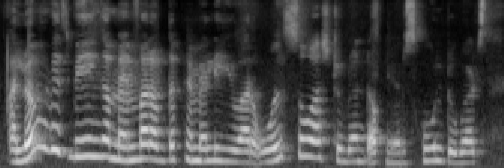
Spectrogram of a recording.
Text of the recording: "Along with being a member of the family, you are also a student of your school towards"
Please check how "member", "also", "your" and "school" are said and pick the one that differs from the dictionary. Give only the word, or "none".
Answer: none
